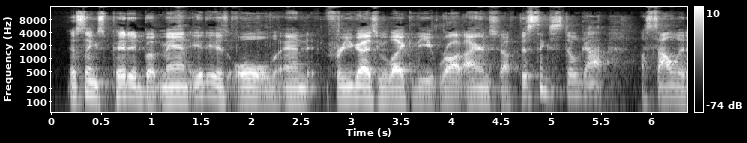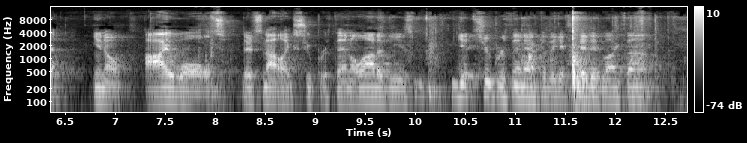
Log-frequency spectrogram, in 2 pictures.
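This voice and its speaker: A man with a plain, everyday voice and a fairly low pitch talks at a moderate pace with ordinary pitch variation. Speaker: auctioneer and vintage axe seller. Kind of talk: auction preview and product showcase narration.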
